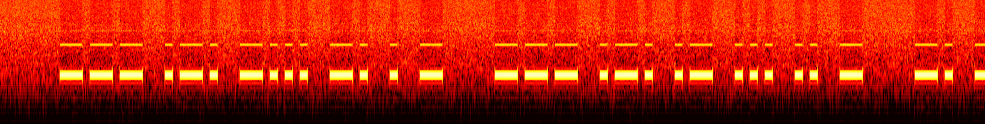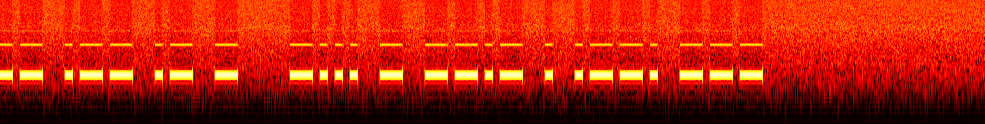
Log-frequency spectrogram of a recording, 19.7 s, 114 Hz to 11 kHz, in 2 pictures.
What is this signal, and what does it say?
Morse code (Hebrew alphabet), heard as a keyed tone, machine-sent, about 16 wpm, 700 Hz. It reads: הרבנות הראשית נמצאת בתקופה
